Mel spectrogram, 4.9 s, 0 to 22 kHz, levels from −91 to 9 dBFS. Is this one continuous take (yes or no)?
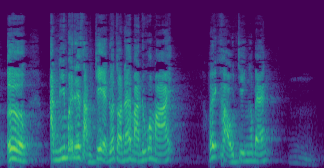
yes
